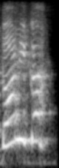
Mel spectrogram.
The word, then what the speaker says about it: tónica: ¿Y cuál es la sílaba tónica de la palabra tónica? To. Y las otras, estas como ser ni, ca, se conoce como átonas, ¿ok? Que se pronuncian con menor fuerza de voz.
